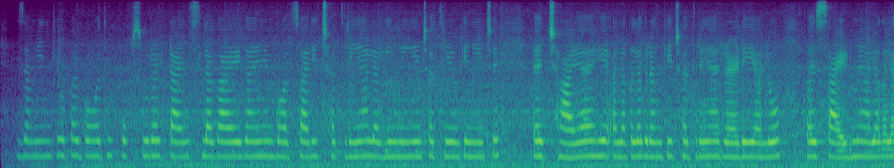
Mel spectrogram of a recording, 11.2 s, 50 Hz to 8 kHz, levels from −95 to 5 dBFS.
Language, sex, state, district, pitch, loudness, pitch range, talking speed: Hindi, female, Maharashtra, Pune, 260 Hz, -25 LUFS, 255-265 Hz, 170 wpm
